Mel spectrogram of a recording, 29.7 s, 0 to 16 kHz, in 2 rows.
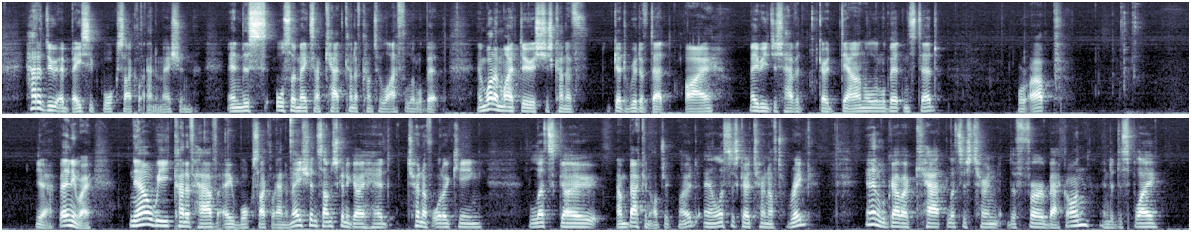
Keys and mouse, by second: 1.4 space, 5.4 space, 6.5-10.9 drag, 8.0 x, 10.9-13.6 middle drag, 11.2 g, 12.6 g, 13.6-20.3 drag, 13.9 space, 17.4 alt+a, 18.2 space, 20.3 middle click, 24.3 click, 25.7-26.8 drag, 29.6 ctrl+s.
